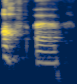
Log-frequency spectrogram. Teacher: Offer. So I have to really stress the first syllable, offer, but the second syllable isn't as stressed.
